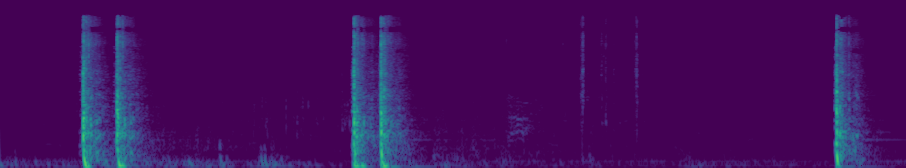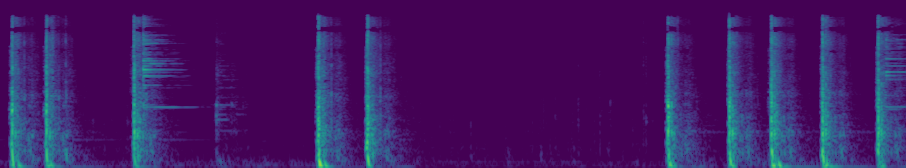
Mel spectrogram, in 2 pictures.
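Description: Handgun shots fired in quick pairs, about fifteen in all, in bursts with pauses of a second or more between them and a fast string of six near the end. One shot about eight seconds in is followed by a brief metallic ring.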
